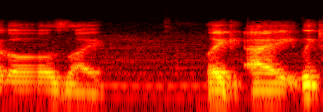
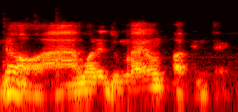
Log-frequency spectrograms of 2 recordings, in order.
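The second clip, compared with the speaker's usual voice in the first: ordinary talk, nothing marked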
